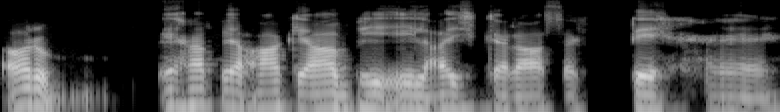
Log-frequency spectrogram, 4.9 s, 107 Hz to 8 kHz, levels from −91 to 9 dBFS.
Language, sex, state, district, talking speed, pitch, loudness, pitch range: Hindi, male, Bihar, Gaya, 125 wpm, 105 Hz, -19 LUFS, 100-115 Hz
